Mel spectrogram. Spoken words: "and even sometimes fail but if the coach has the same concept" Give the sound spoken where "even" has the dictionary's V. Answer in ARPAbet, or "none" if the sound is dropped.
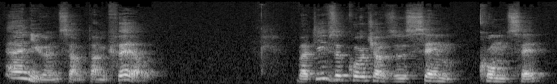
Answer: none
